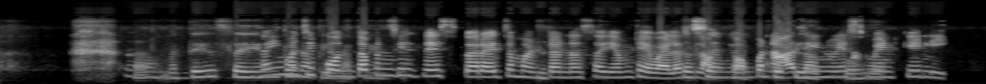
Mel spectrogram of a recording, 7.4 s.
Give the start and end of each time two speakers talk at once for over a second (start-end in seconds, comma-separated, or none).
1.0-3.4, 5.1-6.6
